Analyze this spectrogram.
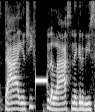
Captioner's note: beep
